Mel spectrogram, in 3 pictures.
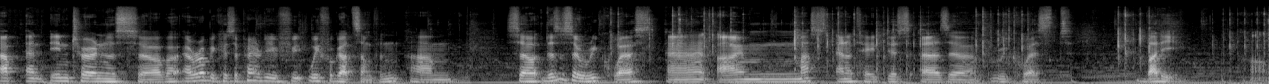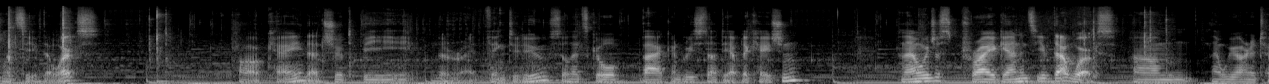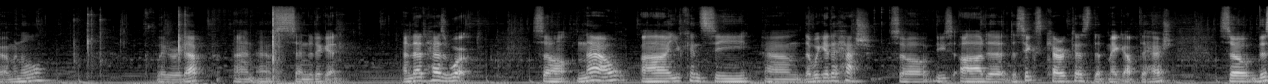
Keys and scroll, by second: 6.1 Left, 6.7 alt+l, 7.0 shift+r, 7.9 BackSpace, 8.7 BackSpace, 10.2 shift+b, 11.5 space, 12.1 Left, 12.8 alt+Return, 14.2 super+s, 24.1 ctrl+Tab, 24.5 ctrl+t, 26.2 ctrl+l, 27.1 Up, 28.1 Return.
